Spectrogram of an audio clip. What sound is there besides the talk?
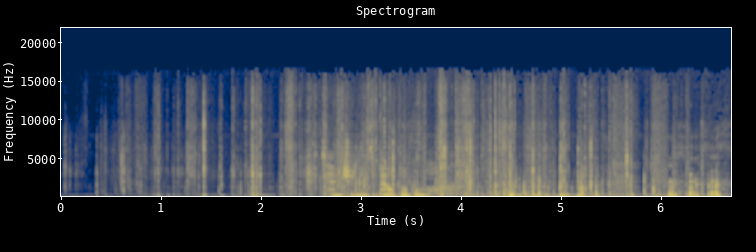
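paper being unfolded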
